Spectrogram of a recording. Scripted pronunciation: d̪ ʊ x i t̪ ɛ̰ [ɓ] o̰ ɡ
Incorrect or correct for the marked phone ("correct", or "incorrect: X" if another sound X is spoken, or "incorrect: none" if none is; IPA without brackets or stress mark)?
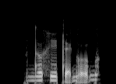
incorrect: ɡ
